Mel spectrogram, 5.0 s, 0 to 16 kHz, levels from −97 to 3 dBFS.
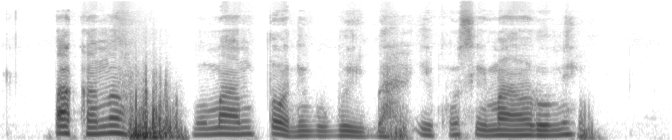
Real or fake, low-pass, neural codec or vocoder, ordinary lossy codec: fake; 14.4 kHz; codec, 44.1 kHz, 7.8 kbps, Pupu-Codec; Opus, 32 kbps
